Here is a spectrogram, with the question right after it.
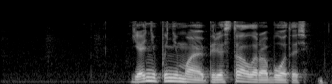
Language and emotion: Russian, angry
